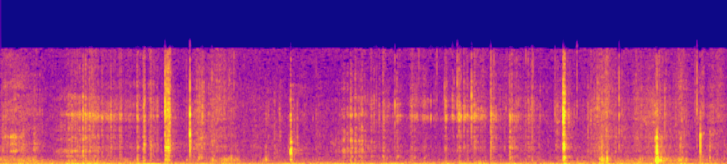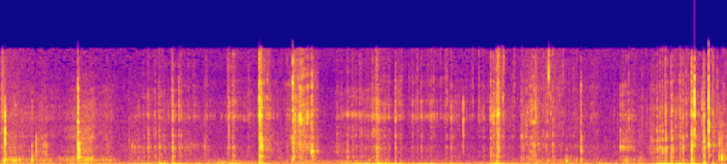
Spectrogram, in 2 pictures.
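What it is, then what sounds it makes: Dry bar soap being carved. A blade scrapes crunchy shavings off a partly carved, solid, dry green soap bar held in the hand. Crisp, bright crackling clicks and scrapes come in quick bursts over a steady low rumble, and each sharp snap dies away almost instantly.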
